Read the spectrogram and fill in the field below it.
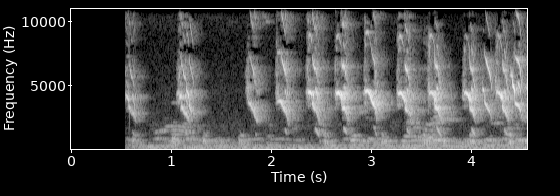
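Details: Chicken chicks peeping in a steady stream of high, shrill, downward-slurred cheeps, about three per second, rising in loudness after a brief silence, with a low hum underneath.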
